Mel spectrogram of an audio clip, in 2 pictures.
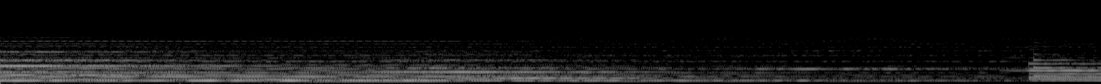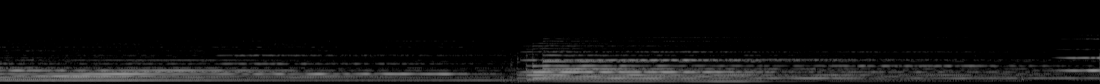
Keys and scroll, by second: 0.9 z, 4.3 typing, 7.4 1, 9.3 g, 12.3 Escape, 12.5 Escape, 13.7 Escape, 13.7 m, 15.0 x, 19.2-19.5 typing, 19.7 Return, 21.7 m.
